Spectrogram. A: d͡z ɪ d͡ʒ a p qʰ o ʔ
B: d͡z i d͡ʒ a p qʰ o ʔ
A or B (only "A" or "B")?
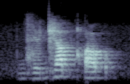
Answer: A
